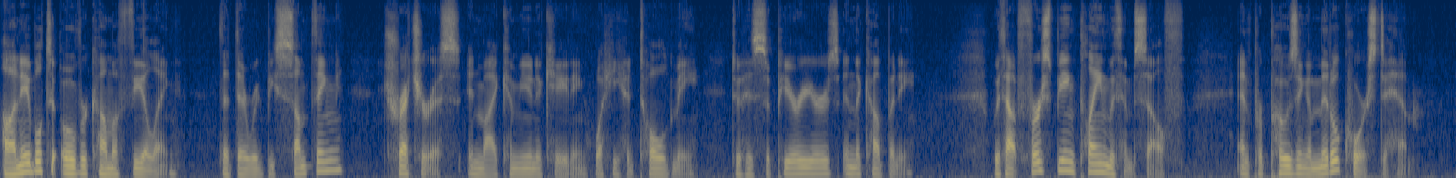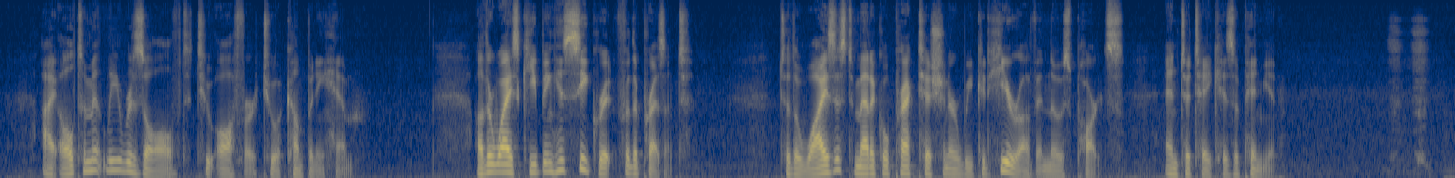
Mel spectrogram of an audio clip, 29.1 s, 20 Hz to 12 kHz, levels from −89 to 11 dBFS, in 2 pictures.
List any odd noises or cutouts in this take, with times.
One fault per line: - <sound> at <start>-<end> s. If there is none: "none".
- sniff at 28.4-28.9 s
